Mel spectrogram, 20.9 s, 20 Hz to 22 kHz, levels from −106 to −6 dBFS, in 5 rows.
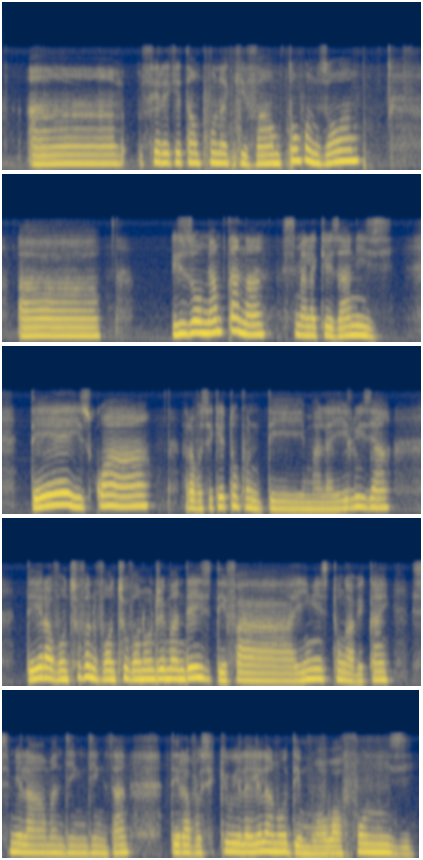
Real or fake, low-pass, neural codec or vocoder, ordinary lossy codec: real; 7.2 kHz; none; none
